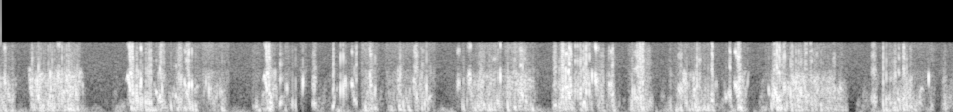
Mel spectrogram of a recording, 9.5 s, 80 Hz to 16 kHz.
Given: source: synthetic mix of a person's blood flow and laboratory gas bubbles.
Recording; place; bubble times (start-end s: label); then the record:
Doppler ultrasound of blood flow; precordium
0.00-0.23 s: bubbles
0.27-0.85 s: bubbles
1.23-2.29 s: bubbles
2.51-3.07 s: bubbles
3.11-3.19 s: bubbles
3.29-3.56 s: bubbles
3.60-3.79 s: bubbles
3.85-4.35 s: bubbles
4.55-5.38 s: bubbles
5.50-6.20 s: bubbles
6.27-6.54 s: bubbles
6.67-7.18 s: bubbles
7.21-7.50 s: bubbles
7.65-8.48 s: bubbles
8.70-9.36 s: bubbles
9.40-9.54 s: bubbles
From the record:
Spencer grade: 4 (maximum detectable bubble signal sounding continuously throughout systole and diastole of every cardiac period, and overriding the amplitude of the normal cardiac signals); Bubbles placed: anywhere in the cardiac cycle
